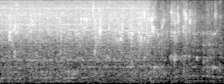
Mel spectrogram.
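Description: Tap water runs steadily into a vessel for rinsing between zinc plating steps at home, a close, continuous hiss and splash that thins slightly toward the end, with no one speaking.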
